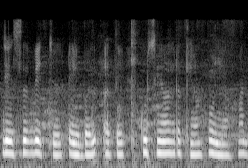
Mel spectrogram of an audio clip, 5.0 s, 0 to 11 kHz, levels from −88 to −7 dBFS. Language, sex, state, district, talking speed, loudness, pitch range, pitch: Punjabi, female, Punjab, Kapurthala, 95 wpm, -17 LUFS, 185-205 Hz, 195 Hz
